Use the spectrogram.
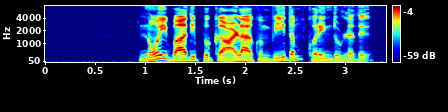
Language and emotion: Tamil, neutral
